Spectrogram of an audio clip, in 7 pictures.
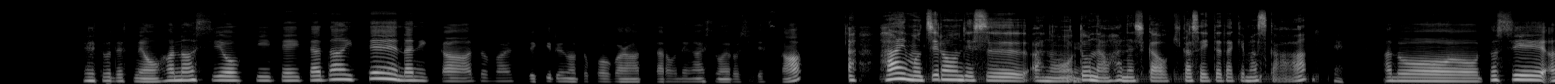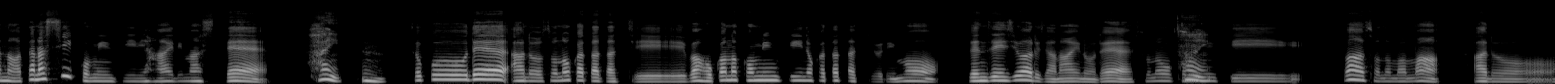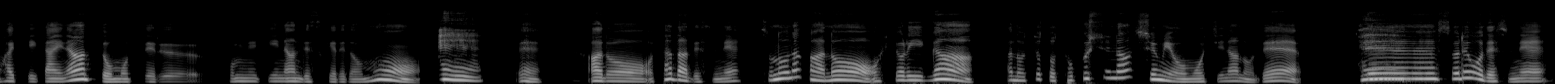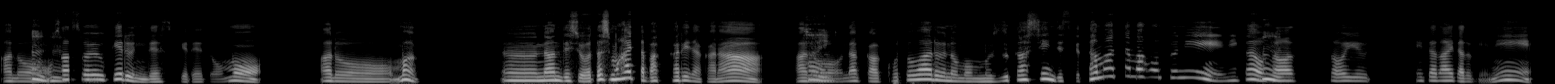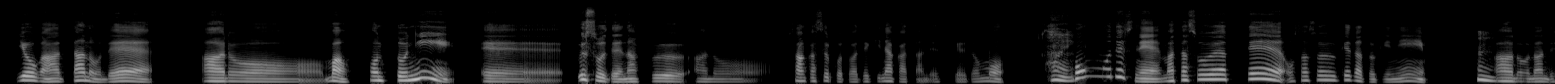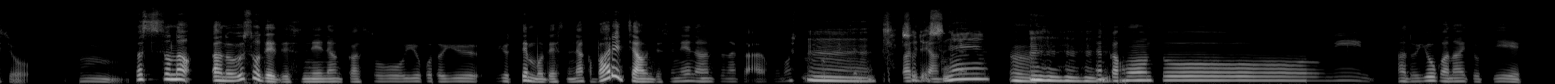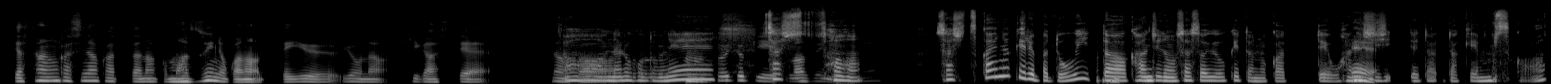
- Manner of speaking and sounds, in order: other background noise; in English: "コミュニティ"; in English: "コミュニティ"; in English: "コミュニティ"; in English: "コミュニティ"; tapping
- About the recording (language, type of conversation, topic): Japanese, advice, 友人の集まりで気まずい雰囲気を避けるにはどうすればいいですか？
- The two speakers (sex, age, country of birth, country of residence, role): female, 55-59, Japan, United States, advisor; female, 55-59, Japan, United States, user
